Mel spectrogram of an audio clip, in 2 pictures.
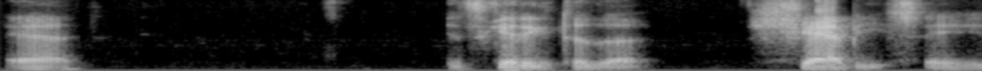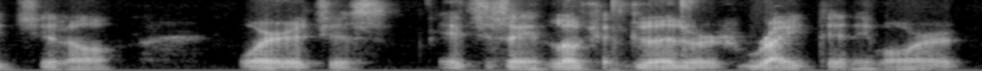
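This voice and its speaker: Hoarse, deep-voiced gravelly man. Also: flat delivery, slow pace, long pauses, a little mellow, rough recording. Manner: laid-back, rambling, chuckles often, salty language. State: hoarse, weakened voice. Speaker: livestream host. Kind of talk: casual livestream chat reading viewer comments. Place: at home.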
